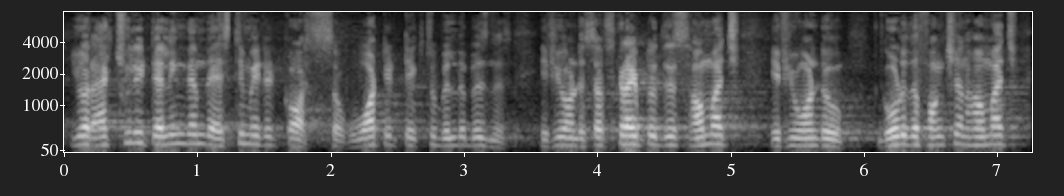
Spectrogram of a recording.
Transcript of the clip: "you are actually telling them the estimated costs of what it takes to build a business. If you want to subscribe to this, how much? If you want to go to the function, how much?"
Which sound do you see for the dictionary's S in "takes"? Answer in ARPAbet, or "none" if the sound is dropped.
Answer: S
